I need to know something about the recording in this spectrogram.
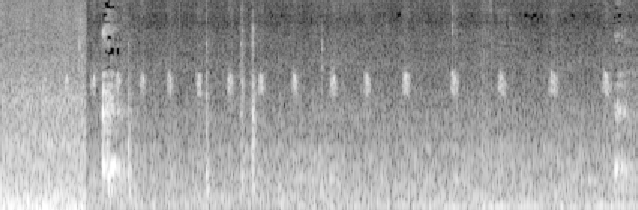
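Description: A man grunts with effort close by.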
